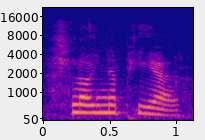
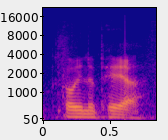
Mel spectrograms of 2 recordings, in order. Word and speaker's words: Llwynypia: say the name of it because I can't pronounce it. It's Llwynypia. Llwynypia.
